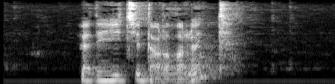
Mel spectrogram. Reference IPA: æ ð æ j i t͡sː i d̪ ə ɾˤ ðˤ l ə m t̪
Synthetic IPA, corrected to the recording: æ ð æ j i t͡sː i d̪ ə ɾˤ ðˤ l ə n t̪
